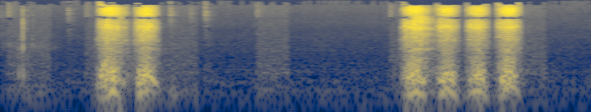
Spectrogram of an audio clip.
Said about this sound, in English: So you're sniffling in case I didn't come through. Do you smell that? No scent. You can't smell barbecue.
